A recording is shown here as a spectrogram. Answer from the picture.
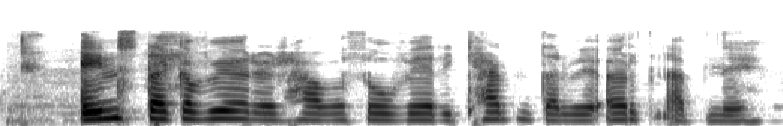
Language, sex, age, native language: Icelandic, female, 18-19, Icelandic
